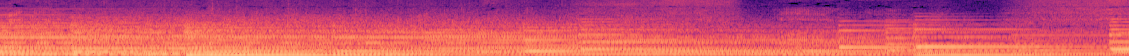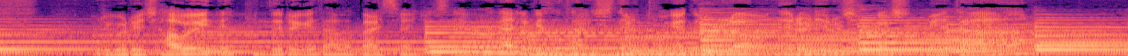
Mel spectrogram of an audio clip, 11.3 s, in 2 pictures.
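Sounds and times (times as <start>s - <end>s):
audience applause: 0.0s - 5.5s
sustained musical tones: 0.0s - 11.2s
speech: 6.4s - 11.0s.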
